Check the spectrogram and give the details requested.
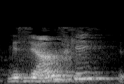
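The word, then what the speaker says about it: Messiansky (Мессианский): In Russian, Martian and Messianic are spelled similarly and are pronounced almost the same. Messiansky, it's Messianic. Marciansky, Martian.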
